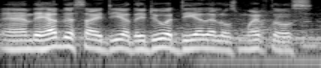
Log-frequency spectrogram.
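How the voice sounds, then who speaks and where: A man's voice: fairly high pitch, fairly even intonation, brisk. A man from Los Angeles, an artist giving an earnest, motivational interview about his work. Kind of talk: reflective interview talk. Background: music.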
